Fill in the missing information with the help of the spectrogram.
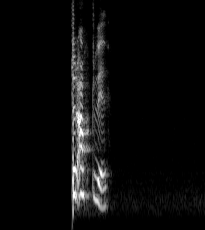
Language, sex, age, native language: Icelandic, female, 10, Icelandic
